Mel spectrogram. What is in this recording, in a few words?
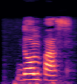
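"донпас", Komi, female; kpv audio dict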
